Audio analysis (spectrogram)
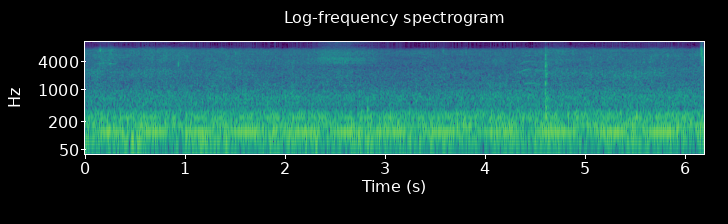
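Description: A boat engine drones steadily, loud and close, with wind rushing over it. The sound is continuous and unbroken.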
